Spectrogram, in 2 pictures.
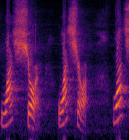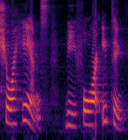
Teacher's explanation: Wash your SH and after that is Y, you can link them together.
